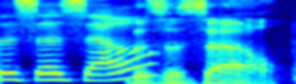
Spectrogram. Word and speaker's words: Zazel: Emphasis on that second syllable. – It's like there's a hyphen between Z-A and Z-E-L. – The Zazel. – Yeah, or like the word gazelle.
